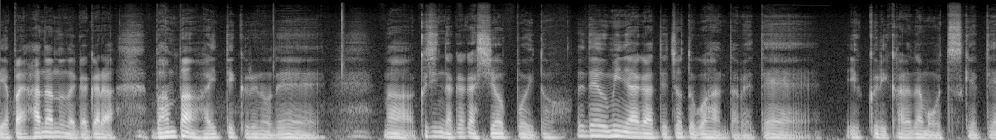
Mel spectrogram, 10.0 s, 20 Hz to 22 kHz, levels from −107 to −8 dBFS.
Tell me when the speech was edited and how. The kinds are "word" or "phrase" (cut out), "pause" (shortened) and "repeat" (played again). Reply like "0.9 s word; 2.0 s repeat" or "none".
3.8 s pause; 5.7 s pause; 8.3 s pause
